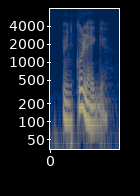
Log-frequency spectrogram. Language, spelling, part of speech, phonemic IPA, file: French, collègue, noun, /kɔ.lɛɡ/, Fr-collègue.ogg
- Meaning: 1. colleague 2. friend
